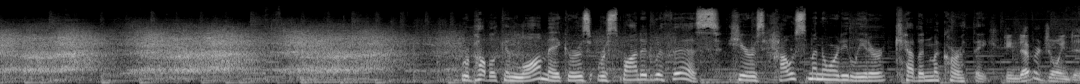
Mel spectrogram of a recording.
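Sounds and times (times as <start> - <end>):
rally crowd chanting in response: 0.0 - 7.3
speech: 4.6 - 10.7.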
